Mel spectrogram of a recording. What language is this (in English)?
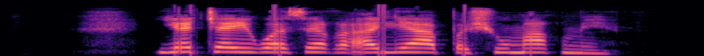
Cajatambo North Lima Quechua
